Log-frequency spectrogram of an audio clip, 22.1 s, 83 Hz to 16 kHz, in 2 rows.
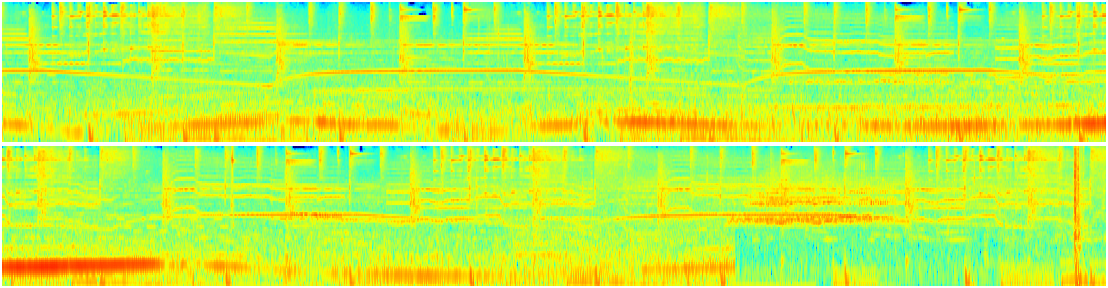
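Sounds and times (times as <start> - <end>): music with bass line: 0.0 - 22.0
police siren wailing: 0.0 - 22.0.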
